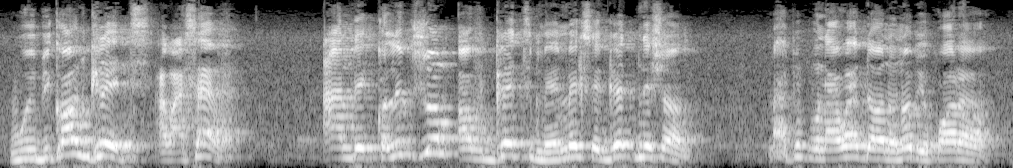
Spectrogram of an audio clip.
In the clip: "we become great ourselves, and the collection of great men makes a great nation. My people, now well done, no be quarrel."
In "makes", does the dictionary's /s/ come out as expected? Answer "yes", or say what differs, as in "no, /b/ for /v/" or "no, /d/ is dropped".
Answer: yes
